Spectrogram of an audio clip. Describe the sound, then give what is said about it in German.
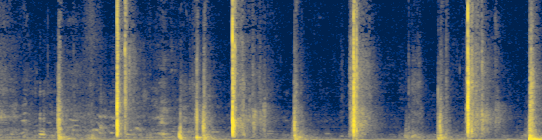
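An audience stomps and claps in a steady repeating pattern: dull low thuds followed by sharp, bright claps. The hits land about every half second, with a faint murmur of voices underneath. “Das ist ganz simpel. Stampfen und klatschen.”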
